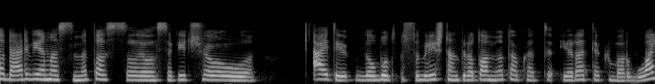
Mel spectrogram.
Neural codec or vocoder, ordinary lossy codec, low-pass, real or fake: codec, 16 kHz, 1 kbps, FreqCodec, larger model; Opus, 64 kbps; 7.2 kHz; fake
